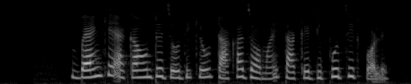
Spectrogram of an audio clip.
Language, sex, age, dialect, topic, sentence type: Bengali, female, 31-35, Northern/Varendri, banking, statement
